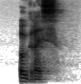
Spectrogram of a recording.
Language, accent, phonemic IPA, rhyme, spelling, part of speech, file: French, France, /ɔ.ɡʁɛs/, -ɛs, ogresse, noun, LL-Q150 (fra)-ogresse.wav
- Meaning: ogress; female equivalent of ogre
